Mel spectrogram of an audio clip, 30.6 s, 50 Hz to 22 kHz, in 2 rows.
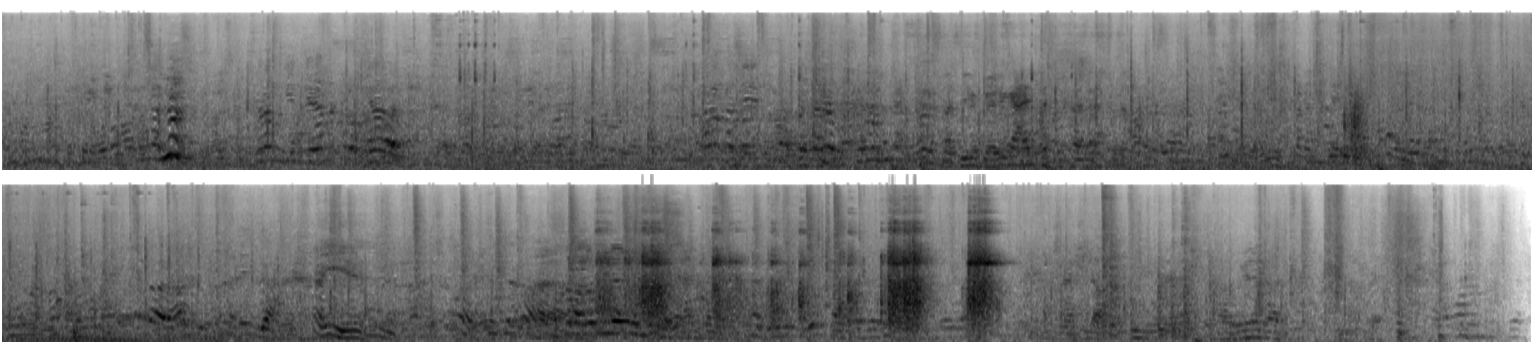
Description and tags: Souks Marrakesch 2
Atmosphere walking through she "Souks", the biggest market on the african kontinent.
Marokko, north, africa, Marrakech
